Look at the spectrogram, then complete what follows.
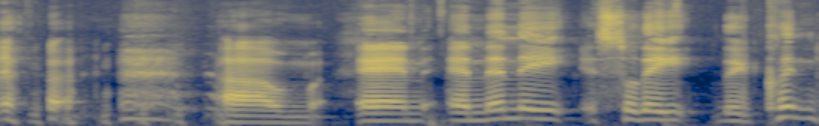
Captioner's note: laughter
